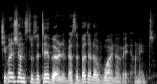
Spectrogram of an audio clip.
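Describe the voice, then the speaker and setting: A man's voice: medium pitch, very animated, fairly quick. A man live-streaming a game, reading its text aloud and commenting informally, stumbling a little over the words. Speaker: let's play streamer. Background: game music.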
